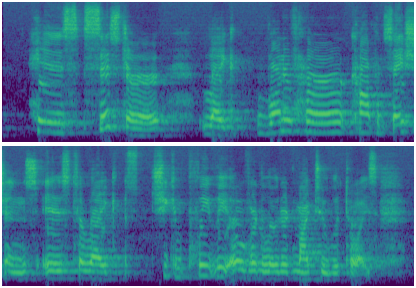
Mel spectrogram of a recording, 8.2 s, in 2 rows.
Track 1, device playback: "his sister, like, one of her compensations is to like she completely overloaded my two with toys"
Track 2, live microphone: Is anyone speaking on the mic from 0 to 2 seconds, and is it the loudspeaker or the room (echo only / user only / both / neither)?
echo only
